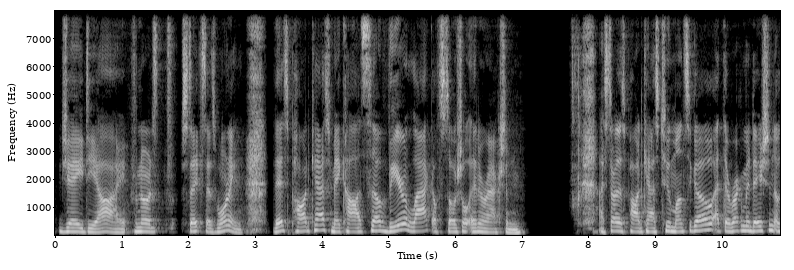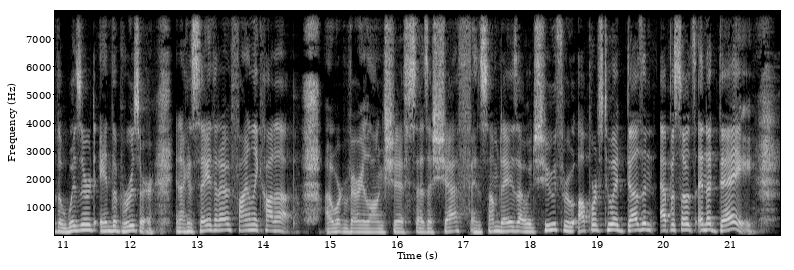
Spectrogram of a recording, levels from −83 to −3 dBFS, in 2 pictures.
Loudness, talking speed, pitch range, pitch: -20 LUFS, 180 wpm, 135-175 Hz, 150 Hz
